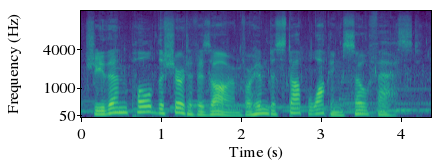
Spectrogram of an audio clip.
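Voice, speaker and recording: With music playing under his voice, a man narrates a fantasy audio drama in a scripted, dramatic storytelling style. His mid-range voice is sing-song and unhurried.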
